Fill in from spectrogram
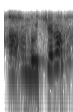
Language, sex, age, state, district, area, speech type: Urdu, female, 60+, Uttar Pradesh, Rampur, urban, conversation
